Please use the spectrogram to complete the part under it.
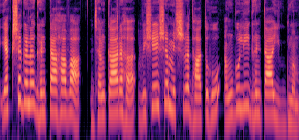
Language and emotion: Sanskrit, neutral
